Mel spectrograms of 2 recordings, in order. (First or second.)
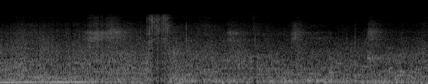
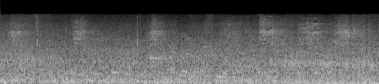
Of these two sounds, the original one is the second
